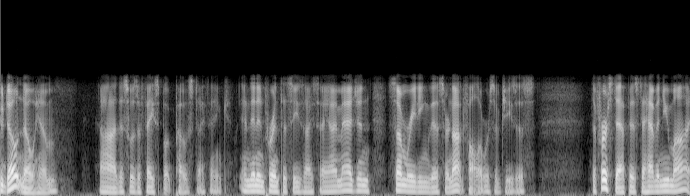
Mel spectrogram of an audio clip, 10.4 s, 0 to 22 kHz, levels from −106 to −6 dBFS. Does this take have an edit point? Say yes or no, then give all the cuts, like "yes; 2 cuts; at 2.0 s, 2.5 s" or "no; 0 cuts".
yes; 1 cut; at 3.5 s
